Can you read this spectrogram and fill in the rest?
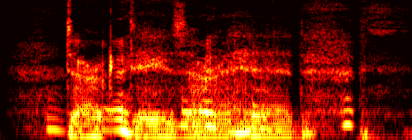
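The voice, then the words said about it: Deep ominous voice. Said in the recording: “in a deep voice”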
